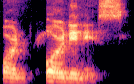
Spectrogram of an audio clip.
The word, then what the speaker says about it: órdenes: When we make it plural, we want the stress to stay here.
